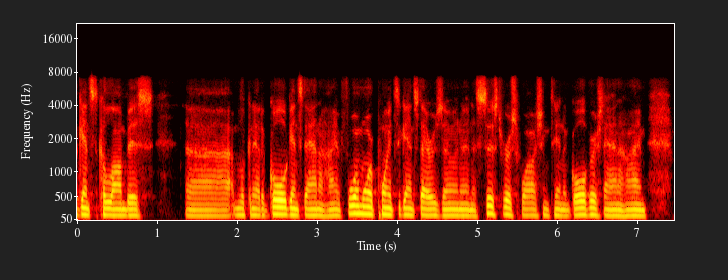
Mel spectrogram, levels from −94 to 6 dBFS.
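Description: No technical faults can be heard in this speech. It carries the narrowed top end of the AMR wideband (HD Voice) codec, and the lack of roughness points to one of its highest rates, around 23.85 kbit/s.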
